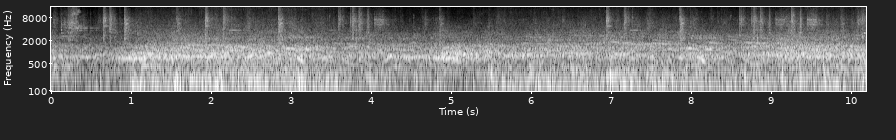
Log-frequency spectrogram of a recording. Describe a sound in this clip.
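Horses' hooves thunder in a cavalry charge.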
